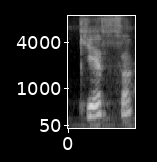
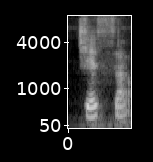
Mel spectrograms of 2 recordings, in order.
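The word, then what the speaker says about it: chiesa: Eh, seguimos con la ch en español ch, que en italiano se pronuncia como una k. En este caso tenemos la palabra iglesia, que sería quiesa, ¿no? Diríamos chesa o algo similar.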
